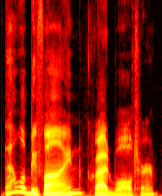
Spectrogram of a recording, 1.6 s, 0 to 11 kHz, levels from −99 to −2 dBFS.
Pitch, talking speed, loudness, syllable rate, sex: 140 Hz, 220 wpm, -19 LUFS, 4.7 syllables/s, male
